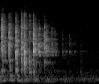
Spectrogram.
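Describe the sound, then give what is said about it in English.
A die rolled for a wisdom saving throw in a tabletop role-playing game clatters across a hard tabletop in a quick burst of sharp clicks that fade as it settles, landing on a natural 20; fairly quiet, with no voices. “Natural 20. I think she made it. I'm not going to use this dice anymore.”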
